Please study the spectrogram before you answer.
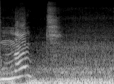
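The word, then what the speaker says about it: Knowth: often overlooked is um is note spelled with a k it's even far more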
